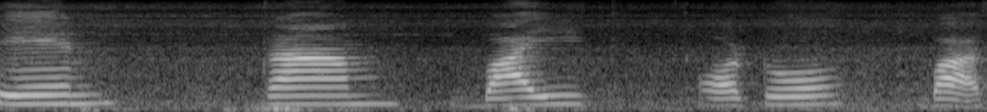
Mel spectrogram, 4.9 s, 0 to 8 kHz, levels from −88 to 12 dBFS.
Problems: none marked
